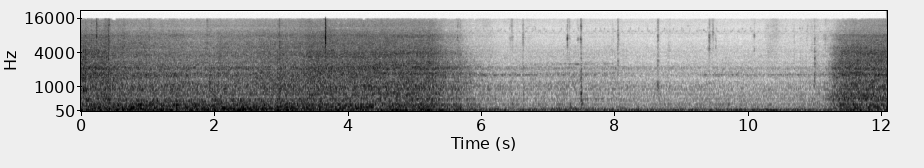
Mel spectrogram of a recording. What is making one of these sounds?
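A control knob clicks as it turns.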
